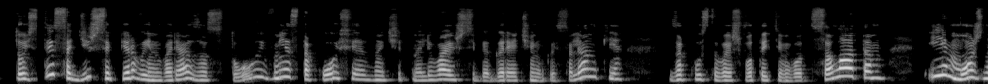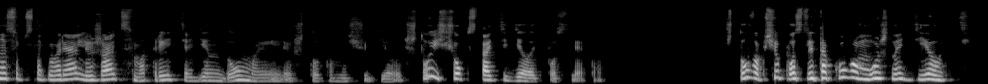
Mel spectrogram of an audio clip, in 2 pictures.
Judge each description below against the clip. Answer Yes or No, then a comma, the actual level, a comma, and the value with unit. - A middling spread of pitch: No, wide, 6.2 semitones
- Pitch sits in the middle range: No, high, 220 Hz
